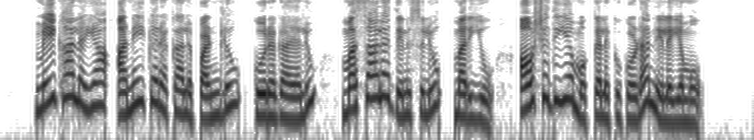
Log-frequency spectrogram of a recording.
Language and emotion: Telugu, neutral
